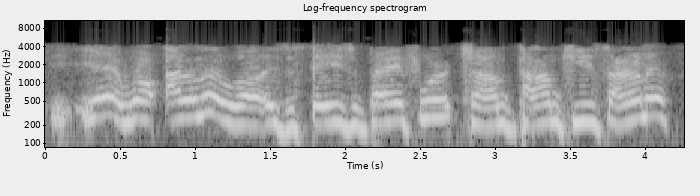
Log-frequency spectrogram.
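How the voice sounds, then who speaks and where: A man who is a studio guest on a radio show, answering in slow, simple, indignant replies. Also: sits high. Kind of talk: radio call-in banter. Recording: dull phone-like radio line with hiss.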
